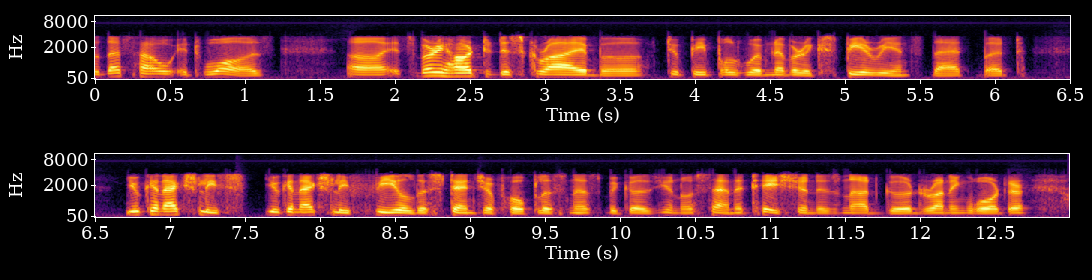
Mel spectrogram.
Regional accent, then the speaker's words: Visakhapatnam, Andhra Pradesh, India; Life in India, by any nature, is different. I came from a family that was barely middle class.

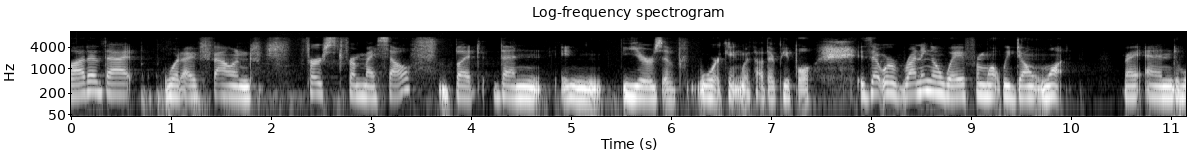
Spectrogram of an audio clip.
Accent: Kansas City, Missouri, United States; And I grew up in Kansas City.

